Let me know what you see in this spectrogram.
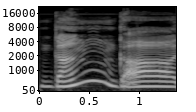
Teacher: ये बिंदी अनुस्वार है और इसका उच्चारण नाक के बल हो रहा है, नाक पे बल जा रहा है · गंग अंग निकल रहा है ना, तो इसके उच्चारण में नाक पे बल जा रहा है यहाँ पे ना, तो ये क्या है, अनुस्वार है।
